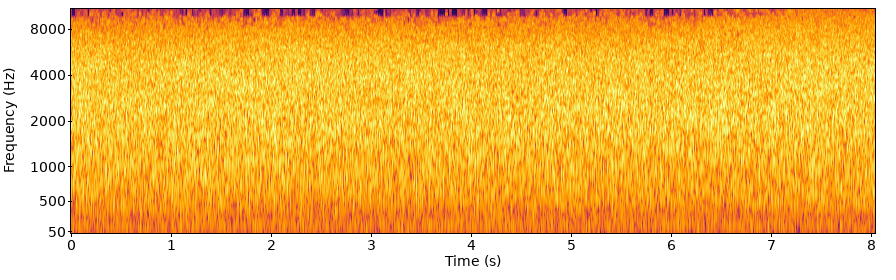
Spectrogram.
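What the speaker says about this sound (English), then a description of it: "Oh, there's another little waterfall down here." A small waterfall in a creek in the Alabama woods, a steady broadband rush of falling water that stays even and fairly close throughout, with no talk.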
